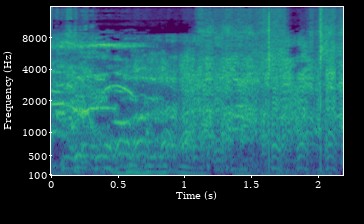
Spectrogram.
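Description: Several men laughing loudly together at a joke, overlapping cackles and chuckles.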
